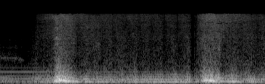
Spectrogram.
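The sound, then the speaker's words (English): An 800-something horsepower Hellcat muscle car in a car dealership showroom revs twice, each surge a deep, throaty roar rising over a steady low idling rumble, with no voices present. “He said, that's a 800 something horsepower Hellcat supercar they had in the showroom.”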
